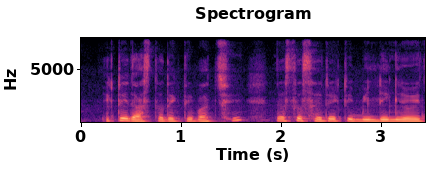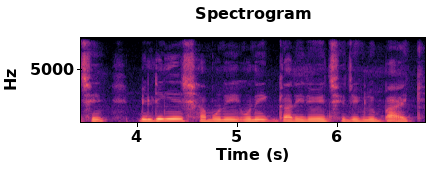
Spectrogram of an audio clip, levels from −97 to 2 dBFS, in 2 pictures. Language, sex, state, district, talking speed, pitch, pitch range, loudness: Bengali, male, West Bengal, Malda, 185 wpm, 135 Hz, 125-155 Hz, -26 LUFS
